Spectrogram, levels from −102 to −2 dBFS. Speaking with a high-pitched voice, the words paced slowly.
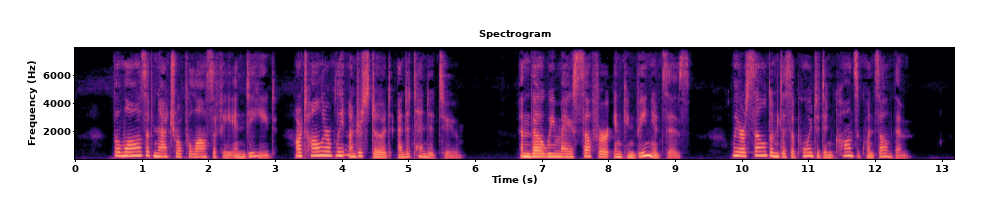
Yes: high, 210 Hz; slow, 120 wpm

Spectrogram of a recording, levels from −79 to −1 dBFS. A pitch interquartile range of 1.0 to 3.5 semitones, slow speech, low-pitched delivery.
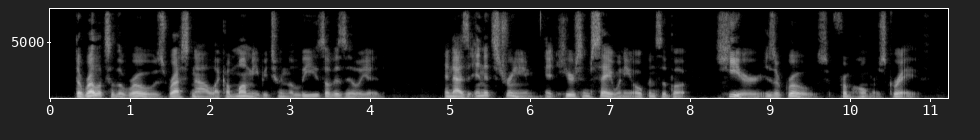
No: average, 3.0 semitones; fast, 205 wpm; low, 100 Hz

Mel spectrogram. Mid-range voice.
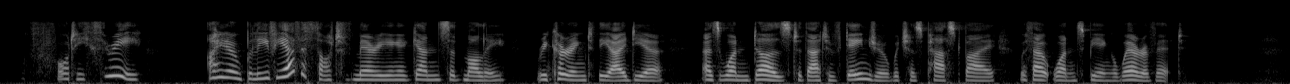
No: high, 205 Hz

